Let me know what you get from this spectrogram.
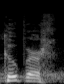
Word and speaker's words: Cowper: As the beloved William Cowper hymn, spelled Cowper, pronounced Cooper, William Cowper hymn, behind a frowning providence, he hides a smiling face.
